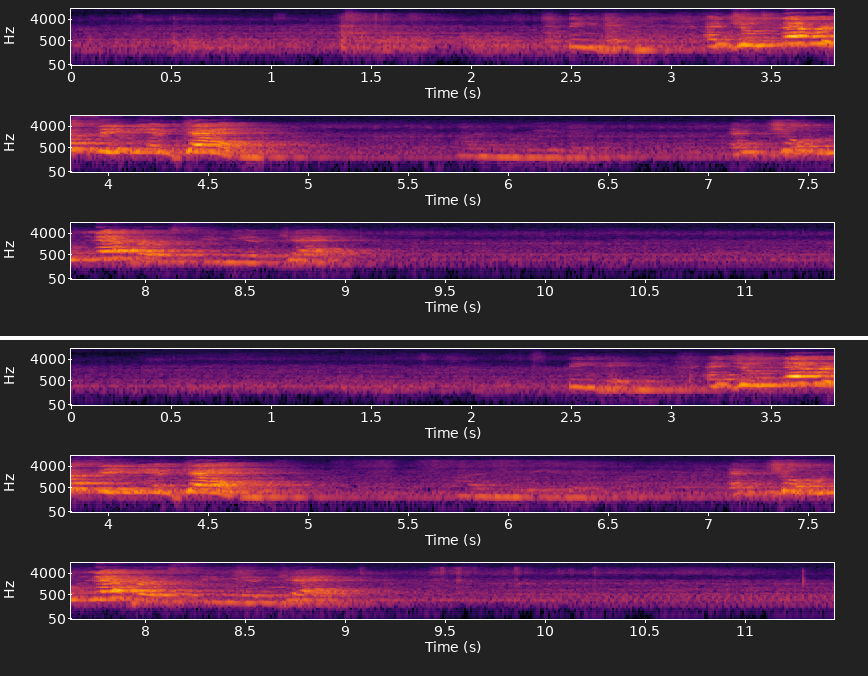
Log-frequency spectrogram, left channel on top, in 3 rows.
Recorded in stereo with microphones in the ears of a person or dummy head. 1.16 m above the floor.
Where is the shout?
90° left, 2 m; by 9.0 s 40° right (ahead or behind), 5 m.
